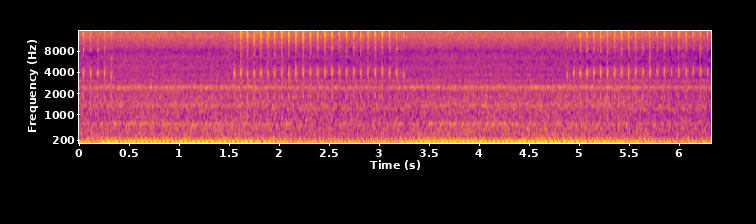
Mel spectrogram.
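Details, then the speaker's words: 1996 Ford Ranger 3.0L V6 lacking power, lumpy uneven idle wavering as a plug lead is pulled; the change shows this cylinder is firing during the balance test for a dead cylinder. "al desconectar este cable ese cilindro ya no trabaja se nota un cambio en el motor eso me dice que es el cilindro si está trabajando"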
